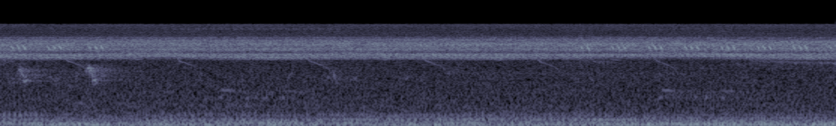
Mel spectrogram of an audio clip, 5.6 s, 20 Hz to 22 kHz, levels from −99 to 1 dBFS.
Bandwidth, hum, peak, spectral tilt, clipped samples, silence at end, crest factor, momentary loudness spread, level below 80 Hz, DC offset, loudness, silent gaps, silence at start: 10.5 kHz; none; -26 dBFS; -1.5 dB/octave; under 0.1%; 0 s; 14 dB; 2 LU; -54 dBFS; under 0.1%; -38 LUFS; none; 0 s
